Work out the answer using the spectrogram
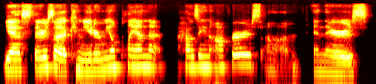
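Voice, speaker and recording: A woman's voice: a little high, slow, darkish tone. A woman presenter talking casually about student housing on a video call, chatty with lots of fillers. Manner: chatty, lots of likes and ums. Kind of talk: casual workshop talk.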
